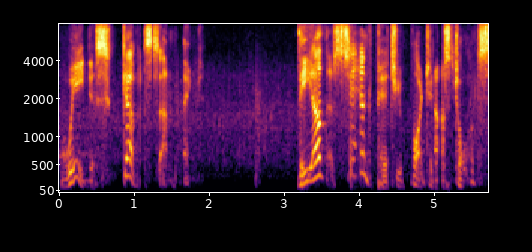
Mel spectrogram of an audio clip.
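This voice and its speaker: A man uses a put-on character voice at a high pitch. He speaks at a moderate pace with long, frequent pauses. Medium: game stream.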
